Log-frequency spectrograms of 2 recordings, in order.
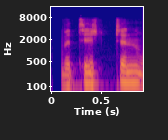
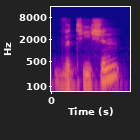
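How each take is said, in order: First: "Vatition" with a hard t, vuh-TIT-un; second-guessed pronunciation. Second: "Vatition" with a sh sound, vuh-TISH-un; uncertain pronunciation. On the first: Second try at the place name, "Vatition" with hard t. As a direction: say "Vatition" with t replacing the sh. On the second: Unsure of the place name, "Vatition" with a soft sh. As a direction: say "Vatition" as vuh-TEE-shun. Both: Shown as a demonstration.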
